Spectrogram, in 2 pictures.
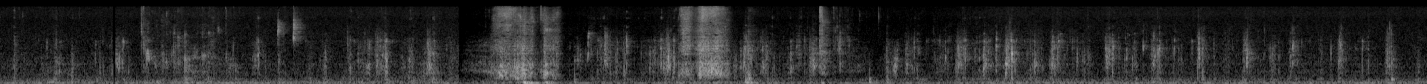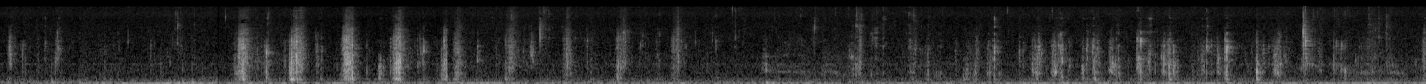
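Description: Close-miked ASMR chewing of fish cake udon, with many small wet mouth clicks throughout. Two louder, longer noisy sounds come about five and seven seconds in.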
